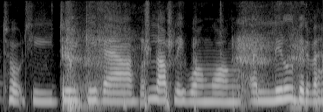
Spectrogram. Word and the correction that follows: Wang Wang: Say it right, it's Wang Wang.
